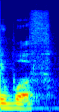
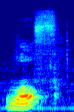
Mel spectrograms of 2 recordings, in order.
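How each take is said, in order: First: "woof" with the L dropped; short vowel straight into F in "woof"; wrong pronunciation. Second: "Wolf" with the L sounded; correct pronunciation. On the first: Warning viewers off this version, L dropped. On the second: Teaching viewers the right word, L sounded. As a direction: say "Wolf" with an L before the F. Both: Shown as a demonstration. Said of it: "Do not say woof".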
